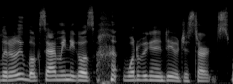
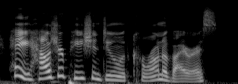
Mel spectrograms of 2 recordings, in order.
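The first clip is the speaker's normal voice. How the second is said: put-on nonchalant, casual tone; 3 dB louder than usual. Retelling a supervisor's evening phone call: imitating a nonchalant tone. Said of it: "she calls me up nonchalantly".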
